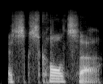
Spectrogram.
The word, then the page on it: eschscholtzia: American English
